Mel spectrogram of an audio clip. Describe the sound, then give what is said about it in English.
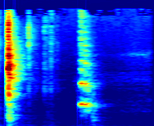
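A sharp knife cuts through the bottom of a stalk of celery in two crisp, crunchy chops, the second following a moment after the first, with no talking. “I've got my sharp knife. And if you are doing this at home, please remember to have a grown-up with you while you do this. And I'm cutting the bottom of my celery.”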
